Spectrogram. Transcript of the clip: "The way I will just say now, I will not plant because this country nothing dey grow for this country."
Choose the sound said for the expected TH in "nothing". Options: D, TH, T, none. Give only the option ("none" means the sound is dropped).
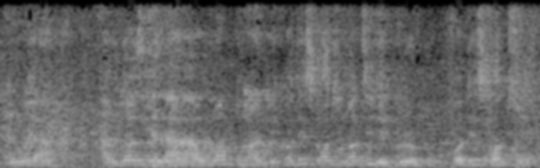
T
